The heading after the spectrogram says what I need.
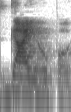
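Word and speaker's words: Gaglioppo: so this is 100 gallopo now if you see it spelled it looks like gagliopo and you think gosh how do i pronounce this it's a gaiopo so it's kind of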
